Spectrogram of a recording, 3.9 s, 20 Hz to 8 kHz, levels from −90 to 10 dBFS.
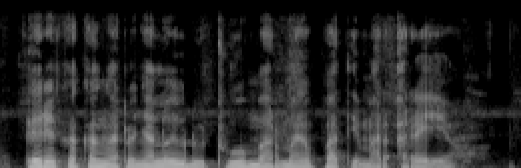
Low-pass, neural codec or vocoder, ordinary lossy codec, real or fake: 7.2 kHz; none; none; real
